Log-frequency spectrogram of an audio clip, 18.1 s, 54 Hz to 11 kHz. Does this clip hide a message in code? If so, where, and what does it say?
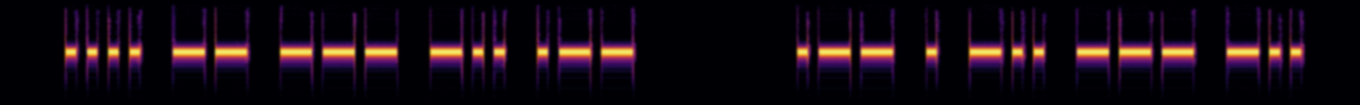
Yes: Morse code from 0.9 to 17.4 s, heard as a keyed tone, about 8 wpm, 800 Hz. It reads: HMODW WEDOD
